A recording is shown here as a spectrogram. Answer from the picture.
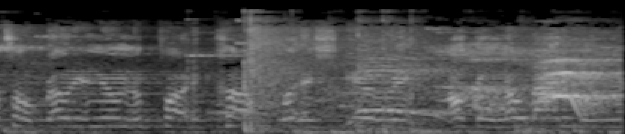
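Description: Music with singing throughout, and one sharp smack of a volleyball impact about one and a half seconds in.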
